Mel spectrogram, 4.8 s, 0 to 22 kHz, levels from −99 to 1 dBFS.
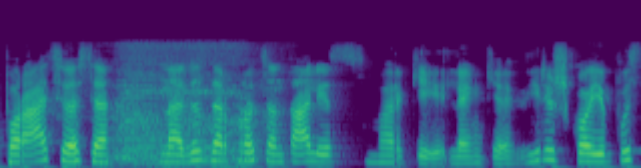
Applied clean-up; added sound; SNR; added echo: classical method log-MMSE.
